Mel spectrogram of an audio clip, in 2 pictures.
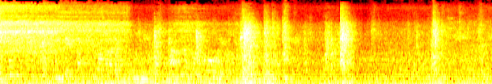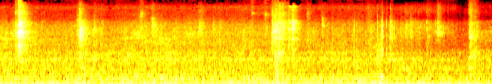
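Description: A train's motor hums low and steadily.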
